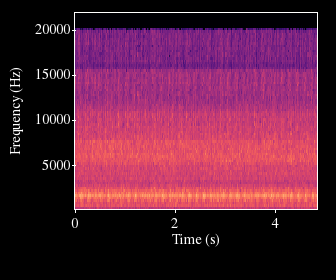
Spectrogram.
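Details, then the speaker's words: 1999 Ford F150 4.2L idling with an uneven stumbling misfire beat, engine shaking, light backfiring and raw fuel smell; codes P0340 and P0174, cause suspected, not confirmed. "It is running rough. I'm not sure the camera can pick it up, but the engine is shaking. I do hear a little bit of backfiring."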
